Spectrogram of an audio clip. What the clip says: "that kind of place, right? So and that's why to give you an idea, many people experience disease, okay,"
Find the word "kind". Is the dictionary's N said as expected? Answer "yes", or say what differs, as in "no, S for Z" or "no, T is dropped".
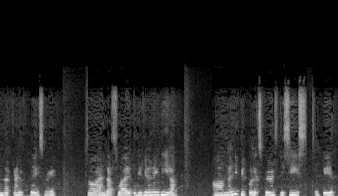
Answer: yes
